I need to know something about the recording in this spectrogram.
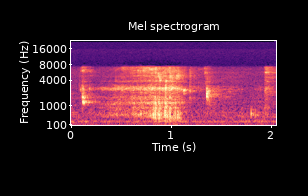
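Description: A person slurping food from a bowl held to the mouth: a short click, then one rough slurp swelling to its loudest about a second in, and another light click after it.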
